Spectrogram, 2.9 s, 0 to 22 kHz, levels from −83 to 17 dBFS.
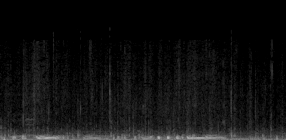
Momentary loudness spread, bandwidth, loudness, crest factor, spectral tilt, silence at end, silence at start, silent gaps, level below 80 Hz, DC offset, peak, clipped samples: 12 LU; 15 kHz; -29 LUFS; 18 dB; -8.5 dB/octave; 0 s; 0 s; none; -42 dBFS; under 0.1%; -10 dBFS; under 0.1%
